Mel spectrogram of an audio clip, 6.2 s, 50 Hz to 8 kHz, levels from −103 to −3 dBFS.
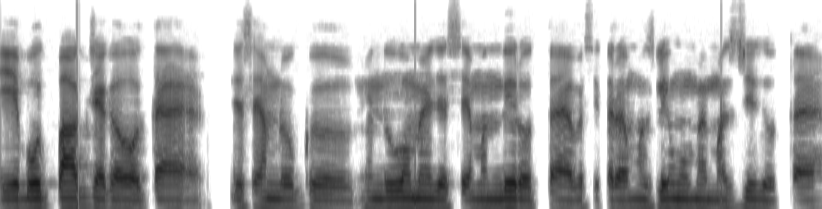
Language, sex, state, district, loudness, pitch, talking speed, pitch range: Hindi, male, Uttar Pradesh, Gorakhpur, -24 LUFS, 105 Hz, 215 wpm, 100-105 Hz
